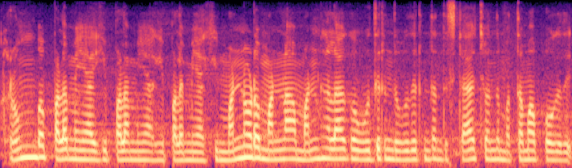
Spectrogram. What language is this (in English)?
Tamil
